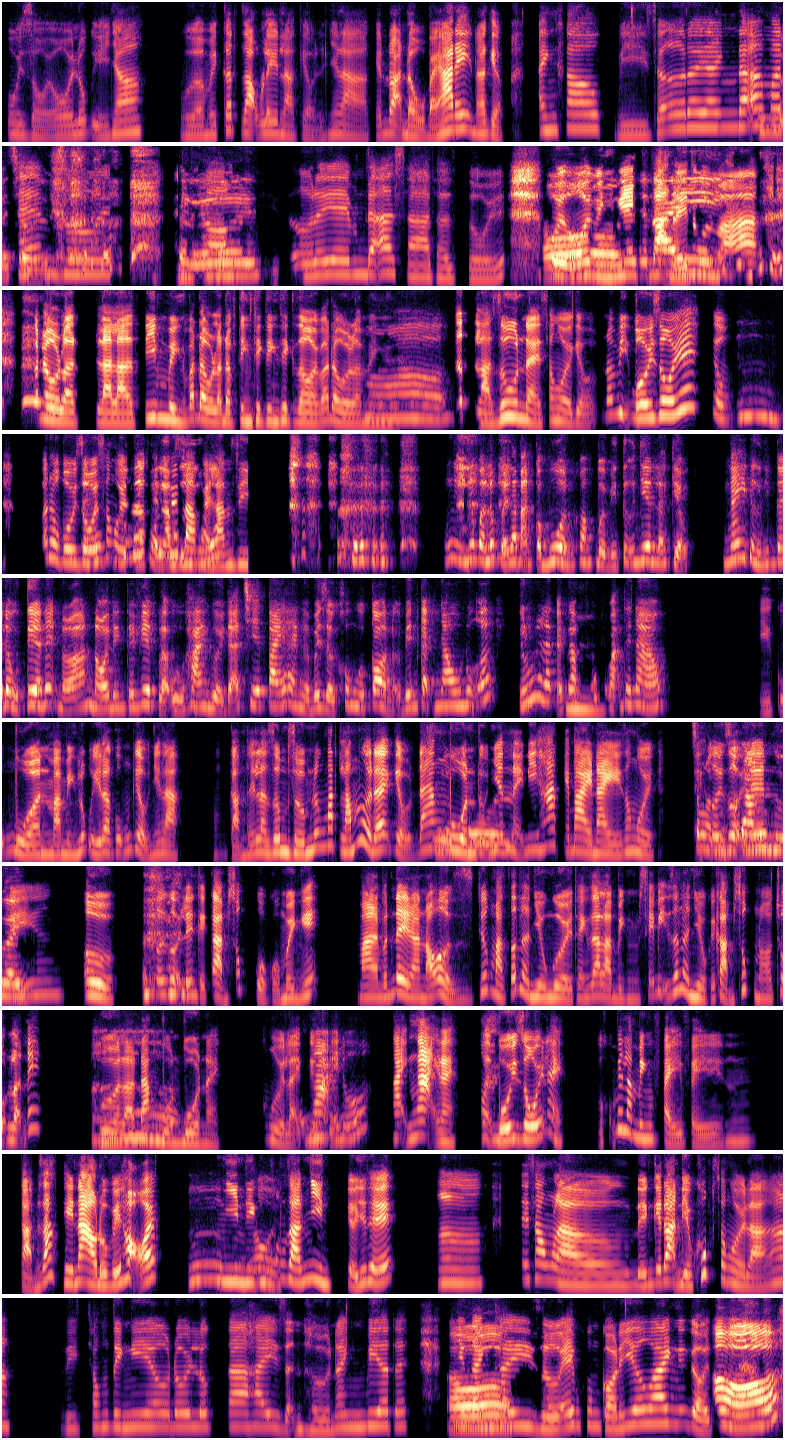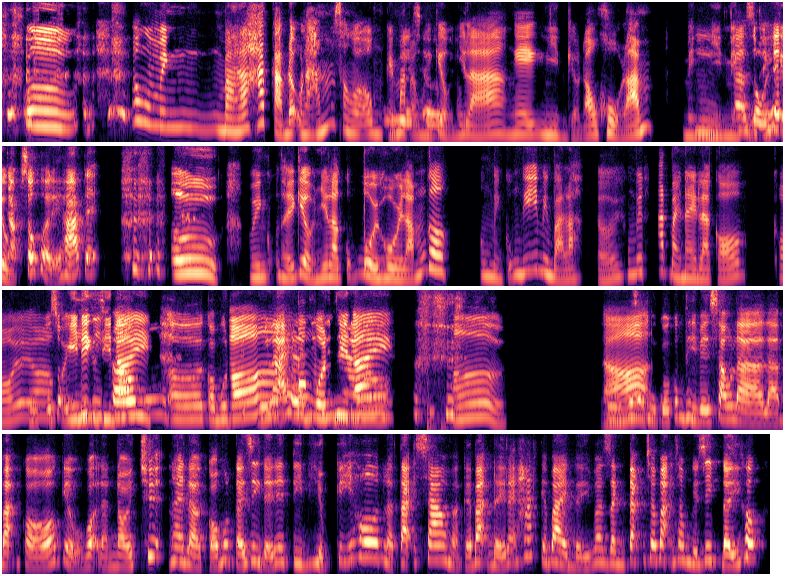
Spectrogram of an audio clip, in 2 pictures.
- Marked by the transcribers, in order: tapping; singing: "Anh khóc, vì giờ đây … xa thật rồi"; unintelligible speech; laugh; other background noise; chuckle; chuckle; chuckle; chuckle; singing: "Vì trong tình yêu đôi lúc ta hay giận hờn, anh biết"; singing: "Nhưng anh thấy giờ em không còn yêu anh"; laugh; chuckle; chuckle
- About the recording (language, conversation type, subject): Vietnamese, podcast, Có bài hát nào gắn liền với một mối tình nhớ mãi không quên không?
